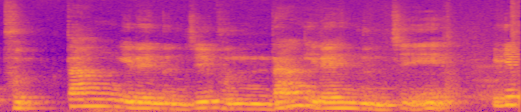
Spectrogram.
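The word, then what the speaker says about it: Buddhaṃ: 계속 그 발음을 하는데 붓당이라고 발음을 안 하고 분당이라고 발음을 하는 거야.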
